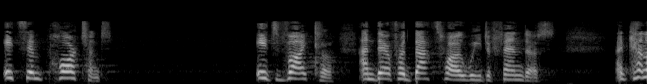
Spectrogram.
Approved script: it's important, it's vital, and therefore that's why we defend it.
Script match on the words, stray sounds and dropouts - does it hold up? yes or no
yes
